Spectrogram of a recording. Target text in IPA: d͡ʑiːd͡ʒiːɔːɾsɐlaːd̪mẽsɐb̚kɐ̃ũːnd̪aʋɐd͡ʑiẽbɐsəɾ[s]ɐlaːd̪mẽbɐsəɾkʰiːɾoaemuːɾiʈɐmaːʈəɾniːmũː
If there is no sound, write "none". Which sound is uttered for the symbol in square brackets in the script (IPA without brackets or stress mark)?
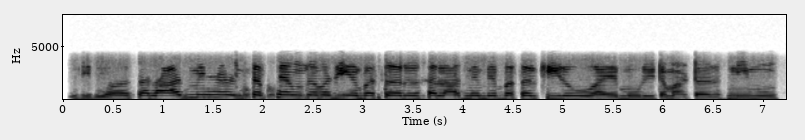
s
